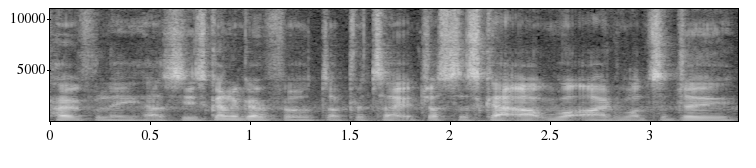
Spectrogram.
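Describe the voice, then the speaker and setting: A somewhat breathy man speaks at a very fast pace, his intonation monotone and flat. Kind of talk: video game commentary.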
